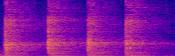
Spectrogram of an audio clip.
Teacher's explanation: Não tem vibração aqui, tá? É só um k, k, k, k. É só um ar.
